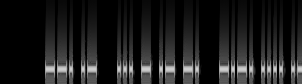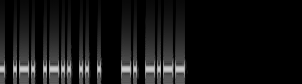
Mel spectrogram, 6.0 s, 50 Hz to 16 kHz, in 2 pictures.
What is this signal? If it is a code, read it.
Morse code, heard as a keyed tone, about 40 wpm, 700 Hz. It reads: GA STAN CHARLIE NY
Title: K1USN SST QSO Practice - 40wpm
